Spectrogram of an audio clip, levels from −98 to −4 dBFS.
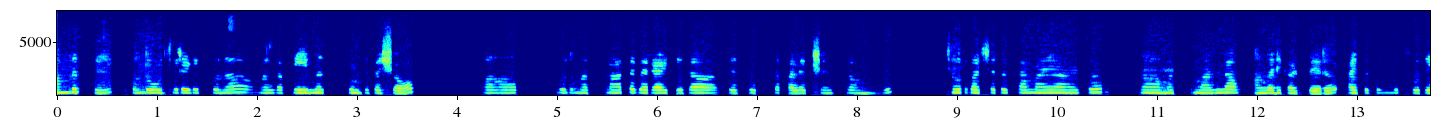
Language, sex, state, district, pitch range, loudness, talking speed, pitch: Tulu, female, Karnataka, Dakshina Kannada, 250-275 Hz, -48 LUFS, 125 wpm, 260 Hz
